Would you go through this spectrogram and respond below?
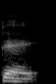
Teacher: For they pronounce it with a D, day.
